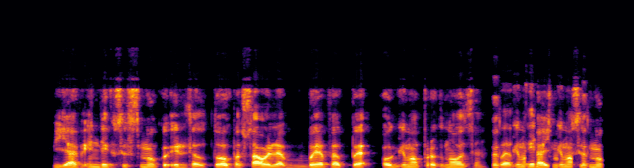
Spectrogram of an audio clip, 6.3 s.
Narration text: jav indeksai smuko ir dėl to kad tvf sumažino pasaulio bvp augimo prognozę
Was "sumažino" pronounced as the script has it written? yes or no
no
